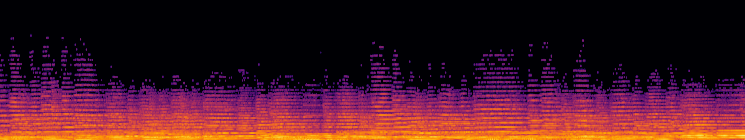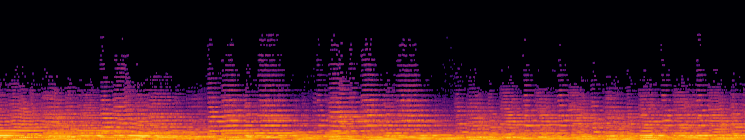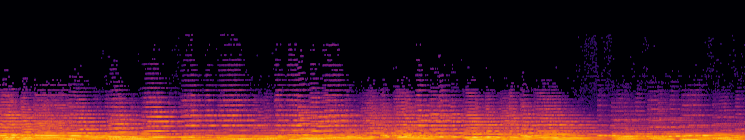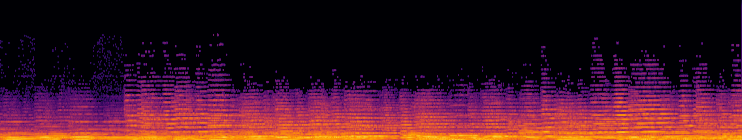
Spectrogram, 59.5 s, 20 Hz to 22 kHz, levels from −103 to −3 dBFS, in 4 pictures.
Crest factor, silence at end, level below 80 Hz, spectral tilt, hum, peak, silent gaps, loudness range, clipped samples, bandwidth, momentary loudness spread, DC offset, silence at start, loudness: 16 dB; 0 s; -52 dBFS; -6.5 dB/octave; none; -4 dBFS; none; 5 LU; under 0.1%; 10 kHz; 5 LU; 0.1%; 0 s; -20 LUFS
